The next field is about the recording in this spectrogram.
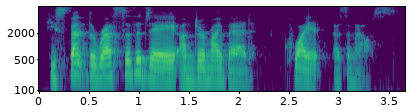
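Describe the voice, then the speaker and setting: A woman's voice: sits low, expressive, normal speed, darkish tone. A woman narrator reading a scripted horror story in the first person.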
